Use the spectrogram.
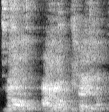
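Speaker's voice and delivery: gruff imitation of an adjuster dad; dad's phone voice. Insurance dad arguing with client on phone, brusque imitation. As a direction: cut the caller off, brusque and dismissive. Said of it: "he talked like this".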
